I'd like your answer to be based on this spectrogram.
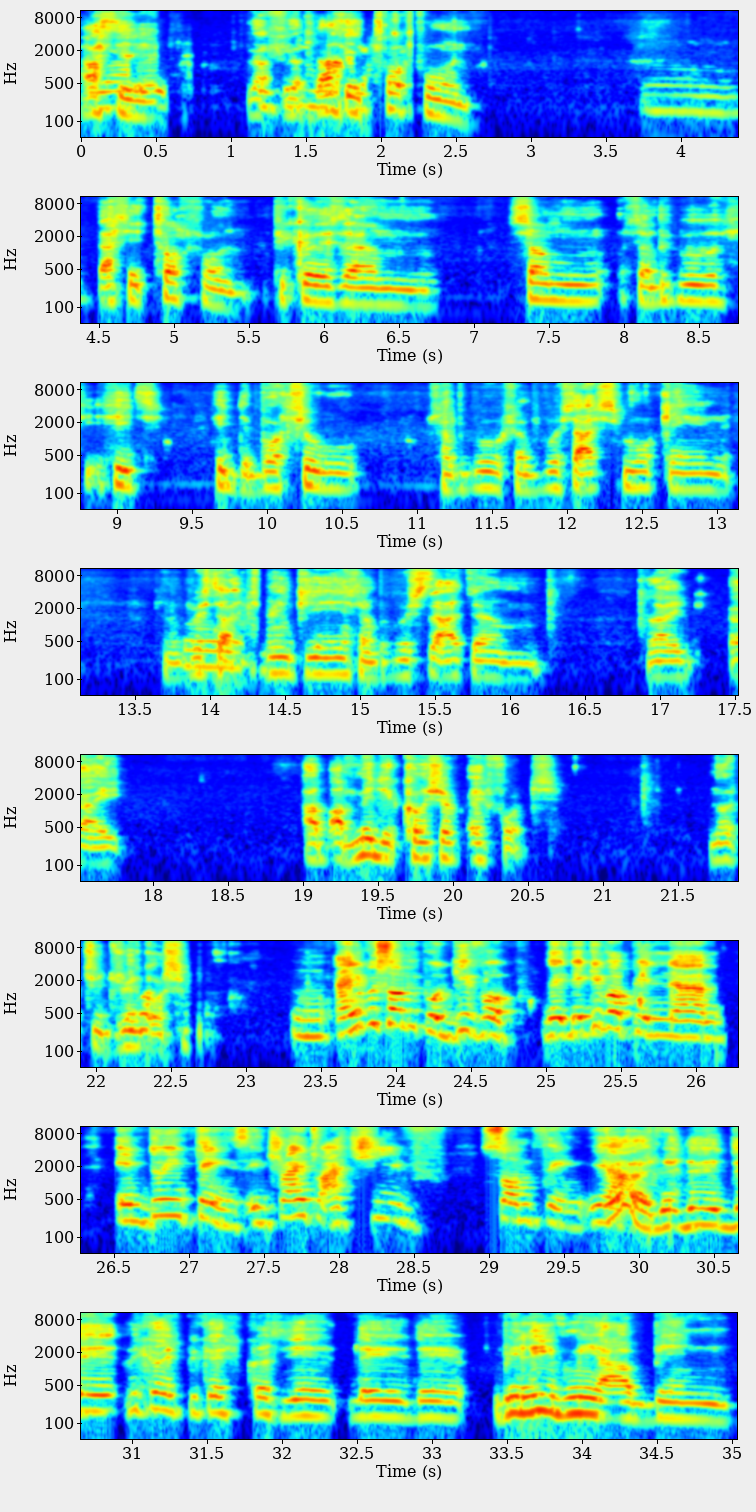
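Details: Dysarthria in an adult man born with cerebral palsy affecting movement and speech, attributed to a high bilirubin level at birth.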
